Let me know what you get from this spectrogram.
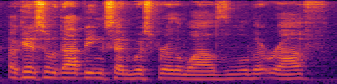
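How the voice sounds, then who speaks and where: A man's voice: a little high, fairly even intonation, racing. A man co-hosting a podcast in casual, joking chat about a card game. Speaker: podcast co-host.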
